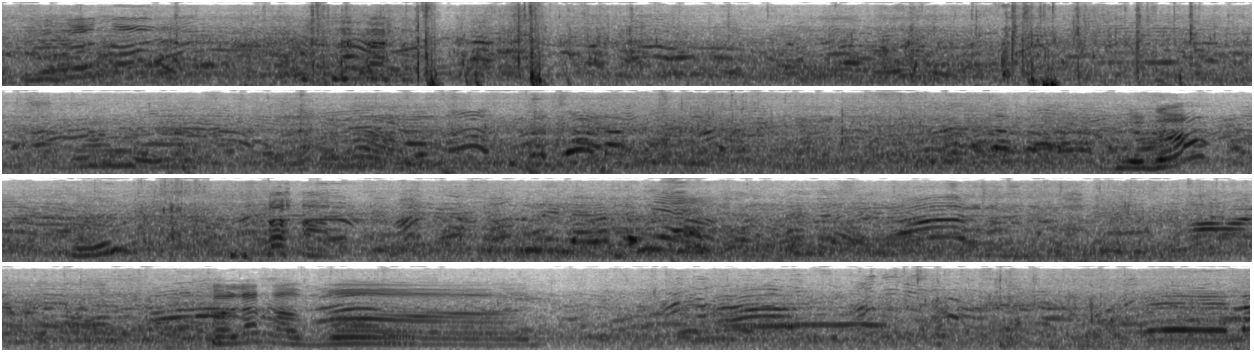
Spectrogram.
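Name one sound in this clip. Water splashes as a young child paddles in a swimming pool.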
